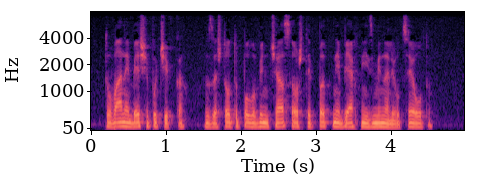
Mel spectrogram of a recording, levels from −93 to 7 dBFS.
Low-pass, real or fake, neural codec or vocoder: 7.2 kHz; real; none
